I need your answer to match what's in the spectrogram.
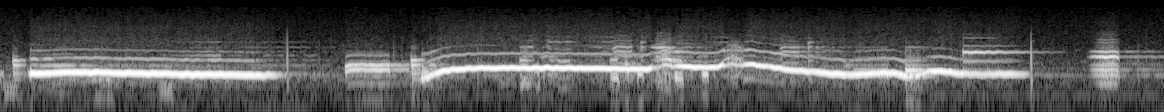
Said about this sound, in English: And from the far-off hill, on the horizon that stretches all the way to the gray sky, occasionally is heard the keening of a hunting wolf.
